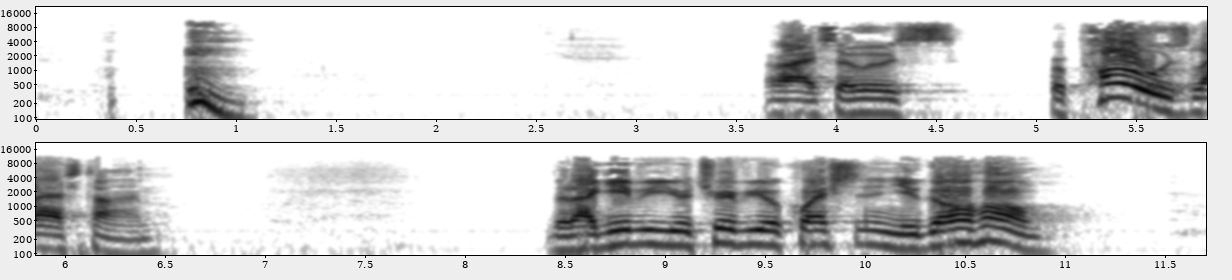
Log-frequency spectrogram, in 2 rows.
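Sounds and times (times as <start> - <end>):
single short raspy cough or throat-clearing: 0.7 - 1.2
faint breath: 2.5 - 3.2, 6.9 - 8.0
speech: 3.6 - 6.6, 8.4 - 11.0.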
